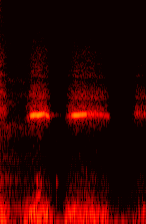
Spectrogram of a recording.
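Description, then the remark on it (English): A lifeguard's whistle blown in three short, breathy blasts, two even toots and then a brief weak one, fairly quiet and a little airy, with no voices. “Oh, God damn, I can't get this whistle to work.”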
